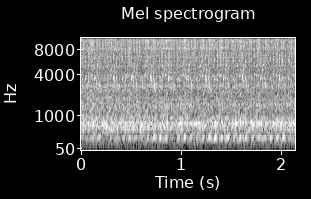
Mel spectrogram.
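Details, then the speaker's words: 2005-2010 Honda Odyssey 3.5 L, almost 250,000 miles, engine cover off, after new timing belt tensioner fixed a loud ticking: smooth, even idle, steady hum, only faint injector noise; running healthy. "Car runs beautiful. It has almost 250,000 miles, or about I think 400,000 kilometers on it, and the engine runs beautiful without the cover on."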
